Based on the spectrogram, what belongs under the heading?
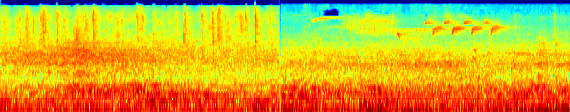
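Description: Irregular rapid clicking and crackle, then outdoor sound: a steady low rumble with a quick run of about four short high bird chirps.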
